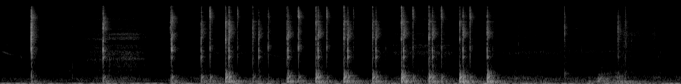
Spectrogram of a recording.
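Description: A small, solid, clear acrylic screw-down card holder with a baseball card inside is tapped by red artificial nail tips, then tilted up by hand. Rapid, irregular, sharp clicking taps come in quick clusters, each short and dry with almost no ring. A low rumble sits underneath throughout.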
